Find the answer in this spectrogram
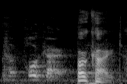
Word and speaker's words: Burkhart: Burkhart. Okay. Rhymes with go-kart.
